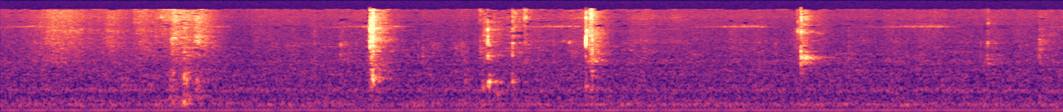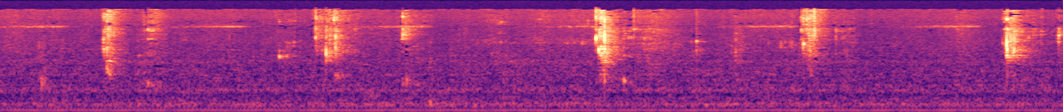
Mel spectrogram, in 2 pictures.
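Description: Crisp pani puri shells crackling and crunching as they are bitten and chewed, in sharp irregular cracks about a dozen times, over a steady low hum.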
